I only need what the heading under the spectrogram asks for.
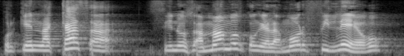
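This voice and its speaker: A man's voice: high-pitched, animated, measured pace, bright, forceful tone. A man preaching a sermon as pastor, teaching step by step and leaning on quoted questions. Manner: teaching Bible study, explains words step by step.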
